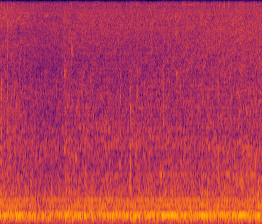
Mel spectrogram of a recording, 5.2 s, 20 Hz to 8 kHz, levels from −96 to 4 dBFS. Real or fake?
fake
